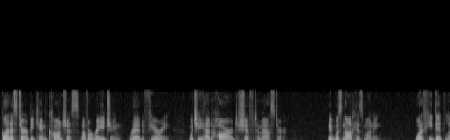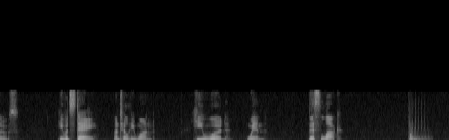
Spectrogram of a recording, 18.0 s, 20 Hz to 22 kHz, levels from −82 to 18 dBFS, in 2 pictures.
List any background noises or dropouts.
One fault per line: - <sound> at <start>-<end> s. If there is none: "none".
- thud at 17.2-17.7 s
